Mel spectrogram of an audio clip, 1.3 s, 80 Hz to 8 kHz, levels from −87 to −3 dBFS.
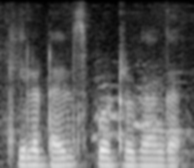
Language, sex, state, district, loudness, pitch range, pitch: Tamil, male, Tamil Nadu, Kanyakumari, -16 LUFS, 125-135 Hz, 125 Hz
